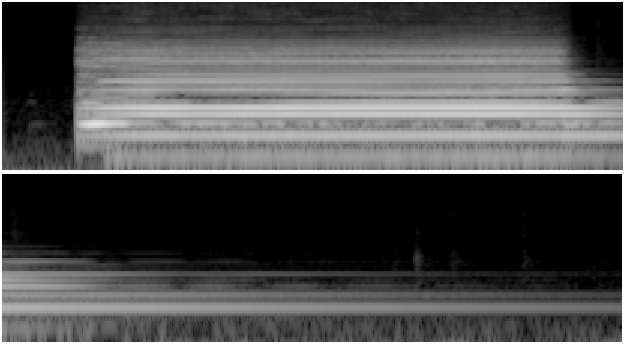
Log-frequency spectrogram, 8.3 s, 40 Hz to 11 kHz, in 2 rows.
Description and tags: Cello - C2 - other
Part of the Good-sounds dataset of monophonic instrumental sounds.
instrument::cello
note::C
octave::2
midi note::24
good-sounds-id::234
dynamic_level::f
Recorded for experimental purposes
good-sounds, multisample, cello, single-note, C2, neumann-U87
